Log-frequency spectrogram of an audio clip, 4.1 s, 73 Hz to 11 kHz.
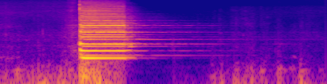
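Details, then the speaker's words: Kenworth W900 truck, newly installed train horns replacing weak original air horns, run off onboard air via a 12V electric pull switch and solenoid: one loud, steady, multi-note blast, full and clean; the horn works normally. "That'll get your attention."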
